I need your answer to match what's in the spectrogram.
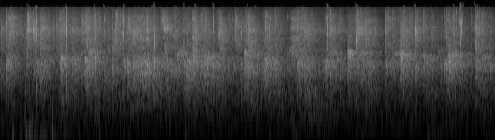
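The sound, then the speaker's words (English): An audience breaks into sustained applause for the Lord after a prayer, dense overlapping claps continuing steadily for several seconds, loud with no voices standing out. “Give the Lord a clap of rain.”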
